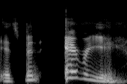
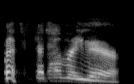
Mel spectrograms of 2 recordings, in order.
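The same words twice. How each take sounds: First: Said in the usual way. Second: Laughing high through It's been every year. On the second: Real, not acted.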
